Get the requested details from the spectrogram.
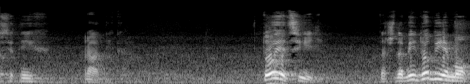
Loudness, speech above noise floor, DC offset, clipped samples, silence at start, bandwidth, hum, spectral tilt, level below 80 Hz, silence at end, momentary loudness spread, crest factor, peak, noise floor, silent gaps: -11 LUFS; 23 dB; under 0.1%; 0.3%; 0 s; 13 kHz; none; -5.5 dB/octave; -40 dBFS; 0 s; 26 LU; 14 dB; 0 dBFS; -33 dBFS; none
